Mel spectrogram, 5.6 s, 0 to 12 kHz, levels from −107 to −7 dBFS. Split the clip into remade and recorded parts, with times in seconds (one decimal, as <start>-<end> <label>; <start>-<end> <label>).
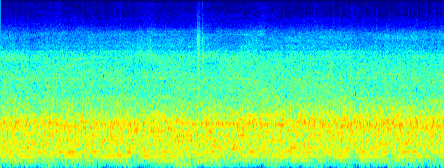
0.0-1.7 recorded; 1.7-3.5 remade; 3.5-5.6 recorded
